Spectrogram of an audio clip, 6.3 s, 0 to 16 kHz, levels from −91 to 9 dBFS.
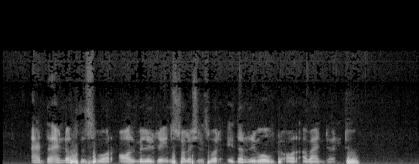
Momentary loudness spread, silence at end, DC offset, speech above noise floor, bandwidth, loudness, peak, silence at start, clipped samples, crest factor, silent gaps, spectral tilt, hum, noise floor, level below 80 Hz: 8 LU; 0.9 s; under 0.1%; 39 dB; 11.5 kHz; -18 LUFS; -2 dBFS; 0.45 s; under 0.1%; 18 dB; none; -7 dB/octave; 50 Hz at -45 dBFS; -57 dBFS; -44 dBFS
